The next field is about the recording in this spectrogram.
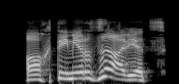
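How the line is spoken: Roaring. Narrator (Russian): взревел Львов

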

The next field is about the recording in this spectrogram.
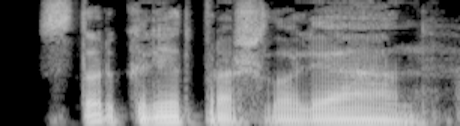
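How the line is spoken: Sigh. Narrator (Russian): вздохнула Элейн

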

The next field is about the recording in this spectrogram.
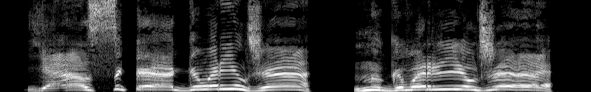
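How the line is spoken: Frantic yelling. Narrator (Russian): Вопил сбоку кто-то ополоумевший

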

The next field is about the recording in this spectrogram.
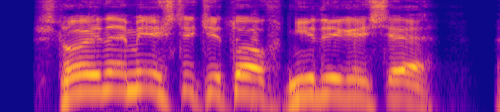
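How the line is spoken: Barked. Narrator (Russian): рявкнул он

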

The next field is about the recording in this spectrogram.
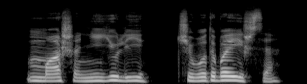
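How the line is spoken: Insistent question. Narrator (Russian): Не желая отступать, спросил Руслан

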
